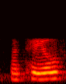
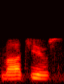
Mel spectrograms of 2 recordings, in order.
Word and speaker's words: Mateos: Mateos, you are now unmuted. Can you please state what agenda item you're calling on? It's pronounced Matios, 6B, 6A, and oral communication in that order.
